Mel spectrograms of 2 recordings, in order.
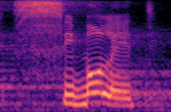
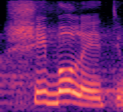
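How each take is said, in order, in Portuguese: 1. A palavra começa com som de s. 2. A palavra começa com som de sh.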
